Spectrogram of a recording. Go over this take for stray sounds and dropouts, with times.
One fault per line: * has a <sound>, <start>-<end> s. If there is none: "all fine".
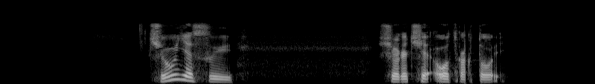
all fine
